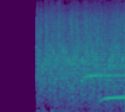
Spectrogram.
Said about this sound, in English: Let's do live applause.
